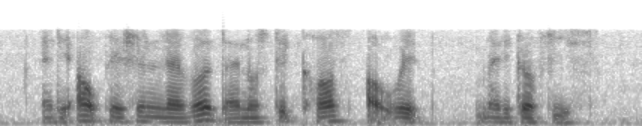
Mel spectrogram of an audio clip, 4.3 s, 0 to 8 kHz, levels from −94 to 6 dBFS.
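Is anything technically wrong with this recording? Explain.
Yes. Throughout, the speech carries GSM full-rate codec damage: pulse-driven vocal-tract modelling at a rate fitting 13 kbps leaves a buzzy, gravelly roughness and nothing above 4 kHz. Plain band-limiting would sound dull but smooth, without this buzz.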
